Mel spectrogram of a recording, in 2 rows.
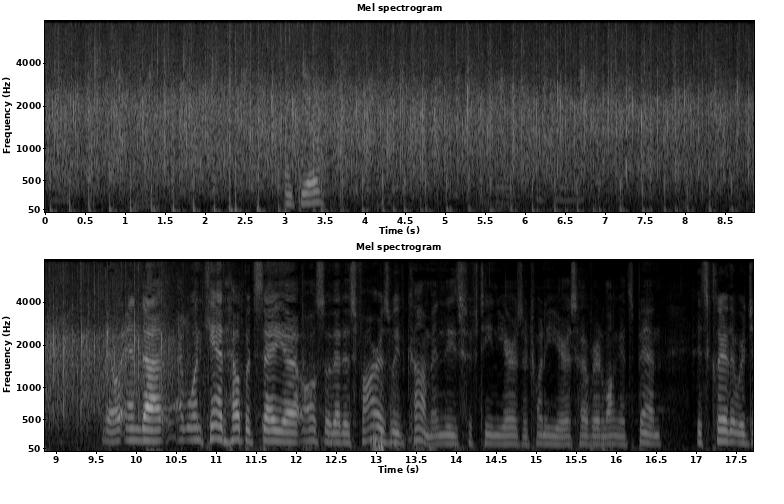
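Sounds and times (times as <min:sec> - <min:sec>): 
audience applause: 0:00.0 - 0:11.1
speech: 0:03.0 - 0:03.8, 0:09.6 - 0:17.7.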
